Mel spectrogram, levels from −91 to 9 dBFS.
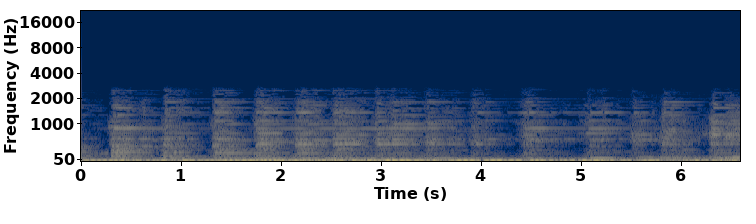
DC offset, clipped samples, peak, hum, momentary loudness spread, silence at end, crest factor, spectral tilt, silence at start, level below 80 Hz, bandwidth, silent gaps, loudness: under 0.1%; under 0.1%; -18 dBFS; none; 8 LU; 0 s; 12 dB; -12 dB/octave; 0 s; -38 dBFS; 2.6 kHz; none; -43 LUFS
